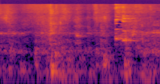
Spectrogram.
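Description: Seven-week-old Havanese puppies playing on a hard floor and a raised pet cot: faint, scattered paw taps and soft bumps, one a little louder under a second in, with a short faint whimper near the end.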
